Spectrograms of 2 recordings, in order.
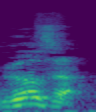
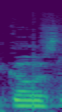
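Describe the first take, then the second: First: "Goza" as GOH-zuh; two-syllable Goza. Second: "Goze" as one syllable, no final vowel; "Goze" rhyming with "rose". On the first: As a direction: sound the final vowel of "Goza". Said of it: "I've been told that it's pronounced". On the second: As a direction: say "Goze" with a silent E, ending on the z. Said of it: "I pronounced it Goze last time". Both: Shown as a demonstration.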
